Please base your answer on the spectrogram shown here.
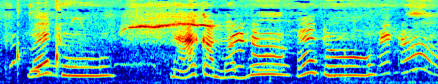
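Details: Pet Indian ringneck parakeet chattering imitated words in a grating, nasal voice, syllables swooping up and down, a long level whistle in the middle, phrases repeated quickly with brief gaps.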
